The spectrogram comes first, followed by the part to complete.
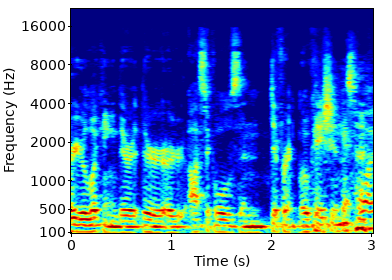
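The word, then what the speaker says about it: ossicles: The um and I'm I guarantee I'm going to pronounce some medical words wrong, but oicles. Oicles.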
